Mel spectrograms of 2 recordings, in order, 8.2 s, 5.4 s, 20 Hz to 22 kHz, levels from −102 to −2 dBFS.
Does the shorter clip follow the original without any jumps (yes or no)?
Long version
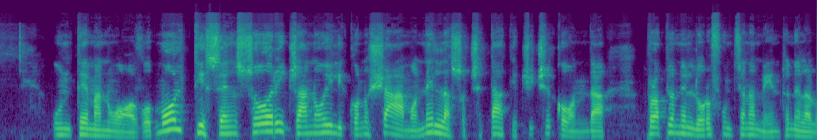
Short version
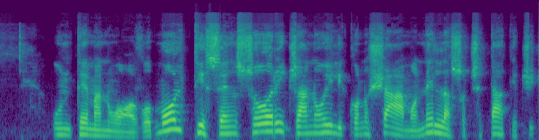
yes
